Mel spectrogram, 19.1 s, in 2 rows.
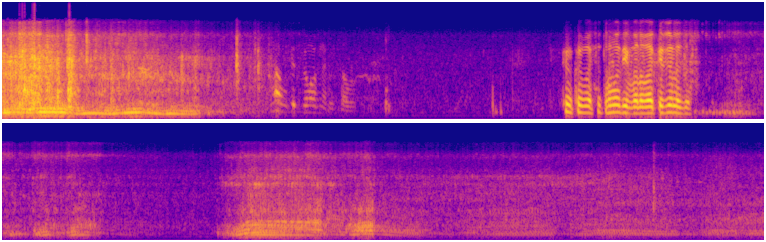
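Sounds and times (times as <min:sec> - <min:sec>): car engine revving: 0:00.0 - 0:03.2, 0:08.0 - 0:11.2, 0:12.2 - 0:19.0.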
